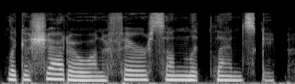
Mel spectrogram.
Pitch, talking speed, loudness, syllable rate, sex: 205 Hz, 165 wpm, -14 LUFS, 4.8 syllables/s, female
